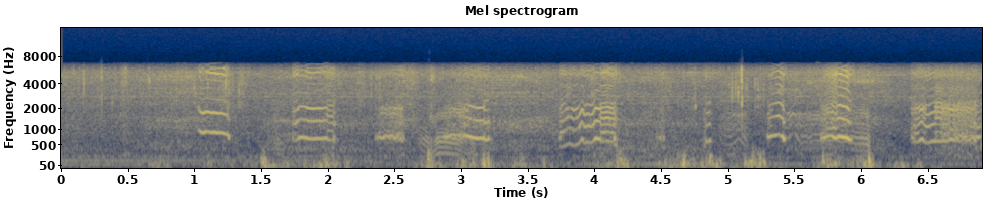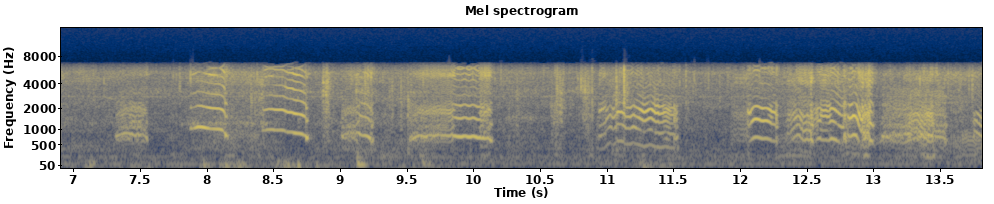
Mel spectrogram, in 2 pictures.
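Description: A litter of 22-day-old basset hound puppies whimpering and squeaking: many short high-pitched cries that slide down in pitch, coming about every second, with several pups crying over one another near the end.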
